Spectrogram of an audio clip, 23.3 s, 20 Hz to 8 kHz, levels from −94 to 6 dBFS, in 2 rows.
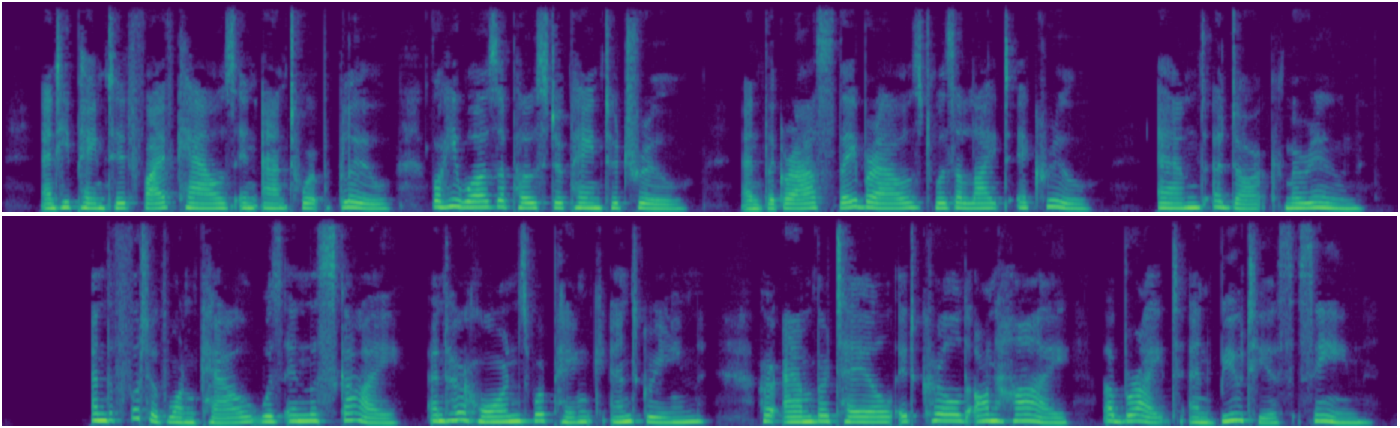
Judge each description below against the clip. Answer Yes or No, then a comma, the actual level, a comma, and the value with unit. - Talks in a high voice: Yes, high, 200 Hz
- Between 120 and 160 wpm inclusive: Yes, average, 145 wpm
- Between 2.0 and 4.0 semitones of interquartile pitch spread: Yes, average, 3.2 semitones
